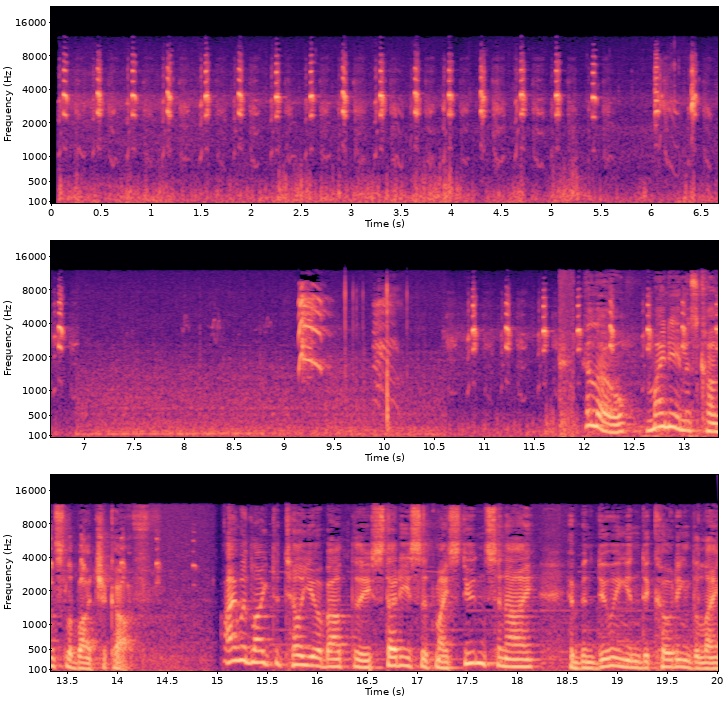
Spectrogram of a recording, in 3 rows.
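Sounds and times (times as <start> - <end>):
prairie dog alarm chirps: 0.1 - 7.0, 9.1 - 15.0.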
